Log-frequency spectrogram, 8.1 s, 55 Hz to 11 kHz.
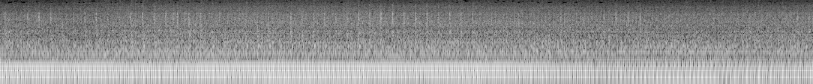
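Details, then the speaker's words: Mazda KL-DE 2.5 V6 swap, nearly warm, idle being set a quarter turn at a time: steady, even hum holding about 1,000 rpm, with some hunting, against a 400 to 600 rpm target; idle speed set too high. "much later we're still on 1,000 RPM on that"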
